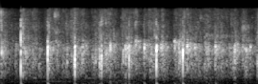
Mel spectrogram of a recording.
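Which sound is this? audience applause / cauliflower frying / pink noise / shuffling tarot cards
audience applause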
